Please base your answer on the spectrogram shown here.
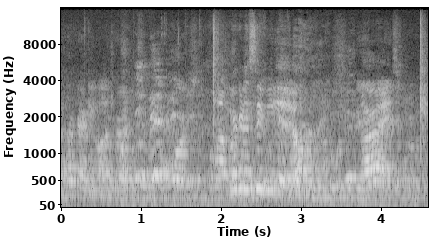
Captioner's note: audience laughing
